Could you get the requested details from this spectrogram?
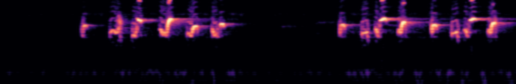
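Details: Streak-eared bulbul used as a lure bird for wild bulbuls; two quick phrases of bright, bubbly chirps, each about a second long, separated by a brief silence.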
